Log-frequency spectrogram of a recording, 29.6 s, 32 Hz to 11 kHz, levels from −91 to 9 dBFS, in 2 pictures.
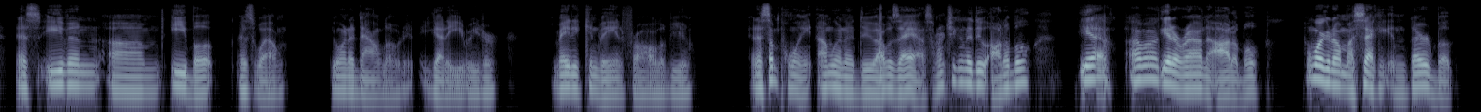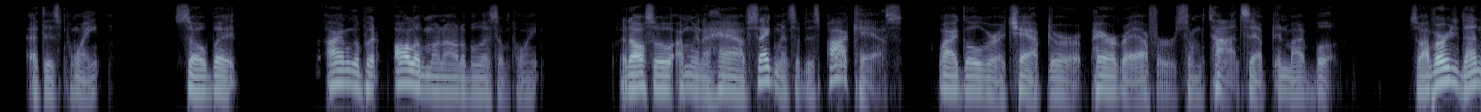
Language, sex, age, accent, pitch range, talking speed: English, male, 50-69, American, 95-125 Hz, 205 wpm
